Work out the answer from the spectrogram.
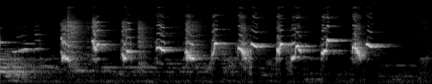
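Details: Bird call played to prompt birds that will not sing: about a dozen evenly spaced, harsh chirping notes in a quick series, each with a scratchy edge, on a clean quiet background.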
